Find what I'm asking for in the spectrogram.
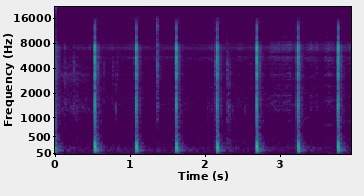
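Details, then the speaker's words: GT FORE board with constant audio pop and resetting, on the bench, powered up with no audio output. Sharp, evenly spaced pops about twice a second from the speaker. A faulty capacitor is dragging down the audio codec supply. "It's running, but yeah, we're having that issue, so much so that it is absolutely audio related, because I'm getting nothing. I can hear it in the speaker."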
